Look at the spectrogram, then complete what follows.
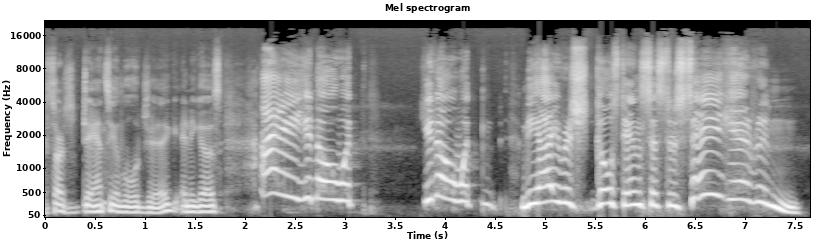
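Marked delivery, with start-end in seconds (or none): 2.1-7.6 very high, hammy Irish brogue; overdone leprechaun Irish lilt; terrible Irish accent. Acted. Dancing leprechaun ghost quizzing Aaron, terrible Irish accent. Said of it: "His, his accent is terrible".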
